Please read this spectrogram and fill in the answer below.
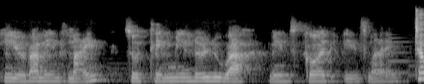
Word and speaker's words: Temiloluwa: How did you say I pronounce it? It is called Temiloluwa. Temiloluwa.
